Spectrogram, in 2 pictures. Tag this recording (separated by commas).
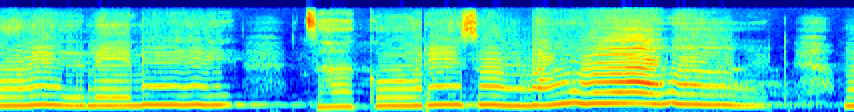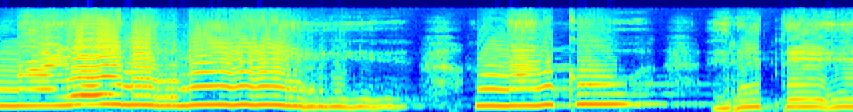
Singing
